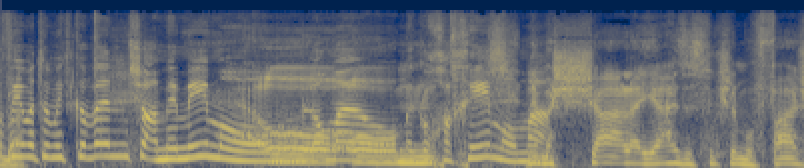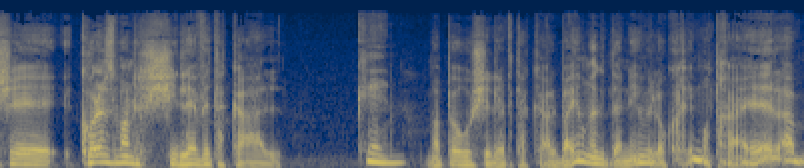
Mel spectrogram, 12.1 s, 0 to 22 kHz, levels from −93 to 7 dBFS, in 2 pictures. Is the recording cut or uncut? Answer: uncut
